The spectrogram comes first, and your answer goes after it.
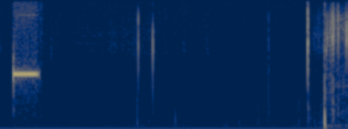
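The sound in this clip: A single steady voicemail beep sounds briefly, signalling the start of a message recording, followed by a short silence and a few faint clicks and rustles.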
